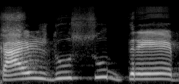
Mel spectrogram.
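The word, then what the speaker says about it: Cais do Sodré: And so it's Cais do Sudré. You stress the last E, Sudré. And you open the vowel. You open the vowel E because of that.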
